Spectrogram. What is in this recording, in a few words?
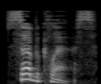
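"subclass", British English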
